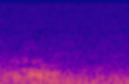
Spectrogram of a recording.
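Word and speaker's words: rho: And then the density of steel is 7700 kilogram per cubic me and the representation is row. Is that what that's So what is that syllable here?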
